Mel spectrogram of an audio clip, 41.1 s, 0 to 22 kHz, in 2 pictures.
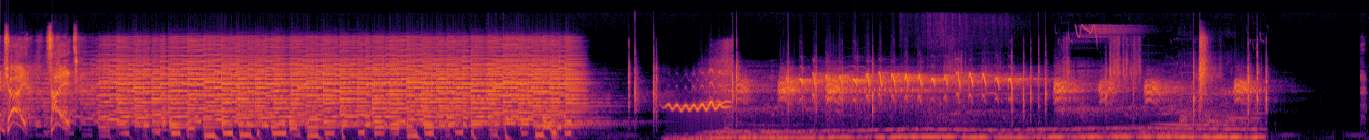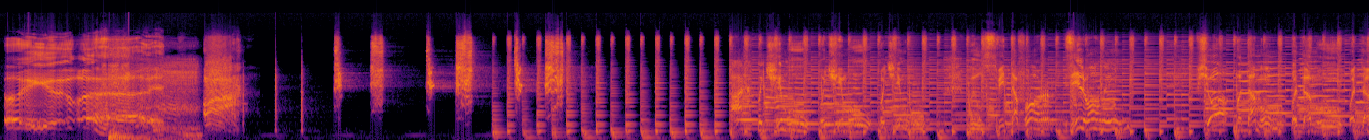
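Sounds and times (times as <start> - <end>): warbling whistle-like effects: 9.9 - 19.0
low hum: 9.9 - 19.2.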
